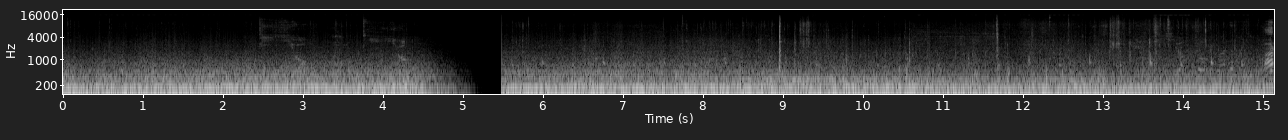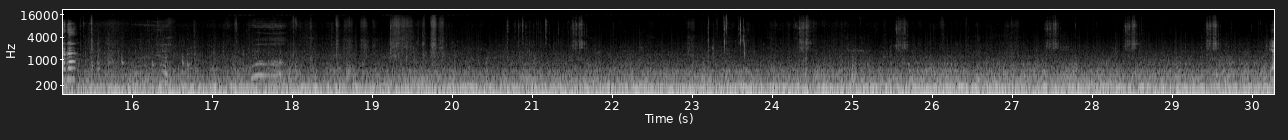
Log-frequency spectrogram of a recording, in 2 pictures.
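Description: Steady low rumble of a vehicle driving on a dirt road, with road and wind noise heard from inside the cabin. The sound fades out and cuts back in about five seconds in.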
